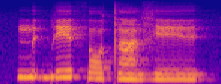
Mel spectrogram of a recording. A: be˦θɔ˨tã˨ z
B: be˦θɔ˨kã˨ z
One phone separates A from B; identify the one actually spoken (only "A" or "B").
A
